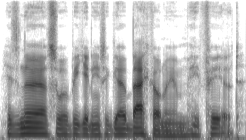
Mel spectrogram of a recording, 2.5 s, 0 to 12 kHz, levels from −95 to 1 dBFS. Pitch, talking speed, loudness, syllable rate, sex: 90 Hz, 270 wpm, -21 LUFS, 6.8 syllables/s, male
